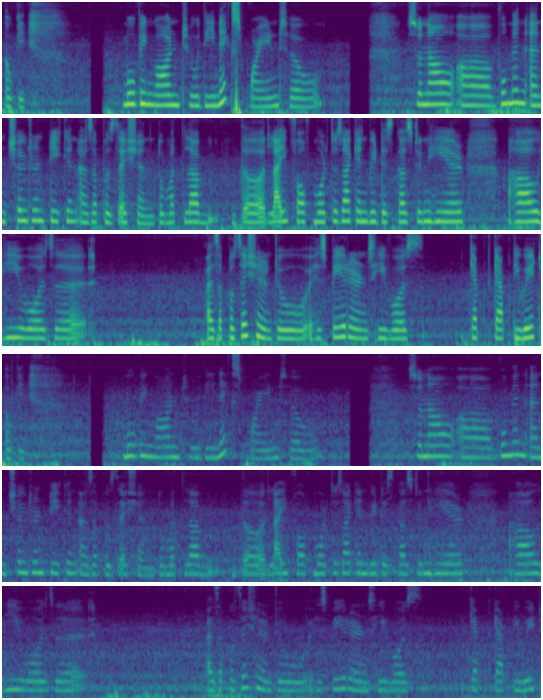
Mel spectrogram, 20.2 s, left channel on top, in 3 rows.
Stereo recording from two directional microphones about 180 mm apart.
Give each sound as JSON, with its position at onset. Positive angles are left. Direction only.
{"t": 0.0, "sound": "speech", "side_deg": 40}
{"t": 1.6, "sound": "a woman's voice", "side_deg": 55}
{"t": 5.1, "sound": "a woman's voice", "side_deg": 50}
{"t": 16.0, "sound": "a woman's voice", "side_deg": 50}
